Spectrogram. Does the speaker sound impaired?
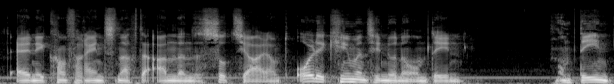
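No.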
